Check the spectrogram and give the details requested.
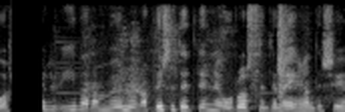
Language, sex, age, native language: Icelandic, female, 30-39, Icelandic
